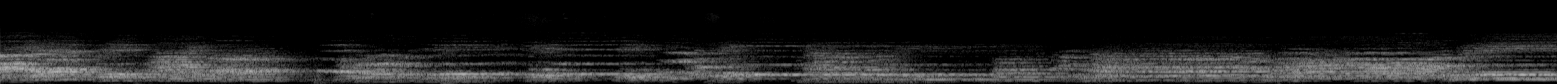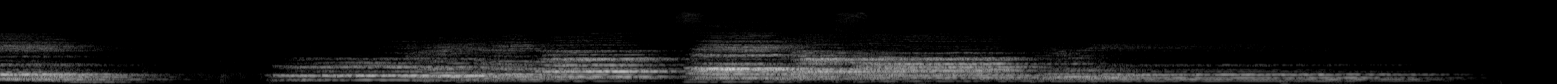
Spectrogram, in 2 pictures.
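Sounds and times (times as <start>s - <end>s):
SATB choir singing: 0.0s - 17.2s, 18.2s - 30.1s.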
